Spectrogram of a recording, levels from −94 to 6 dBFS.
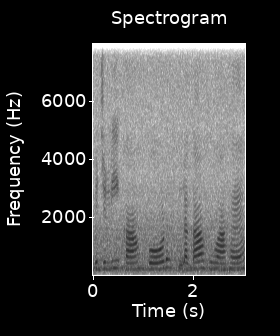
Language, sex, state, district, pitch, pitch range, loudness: Hindi, female, Haryana, Rohtak, 225 Hz, 215-245 Hz, -16 LUFS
